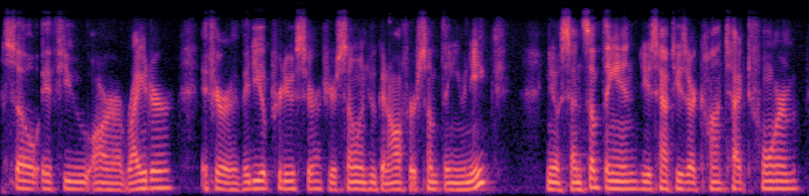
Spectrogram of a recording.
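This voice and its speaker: A man's voice: fairly low pitch, little pitch movement, fast talker. A man hosting a gaming podcast in casual chat, talking loosely with frequent ums and restarts. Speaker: podcast host. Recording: dull lo-fi sound.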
